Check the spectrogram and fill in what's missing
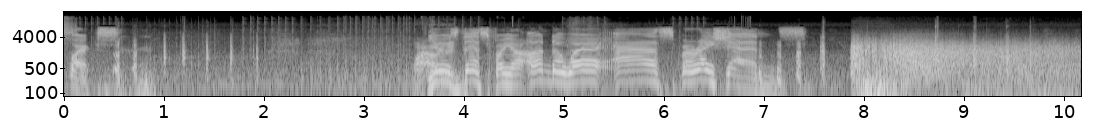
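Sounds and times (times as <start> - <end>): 
speech: 0.0 - 1.1, 3.5 - 7.5
laughter: 0.3 - 2.7, 3.5 - 4.3, 6.6 - 7.8
gunfire during aerial combat against enemy aircraft: 1.2 - 4.0, 7.9 - 10.1.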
